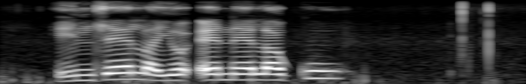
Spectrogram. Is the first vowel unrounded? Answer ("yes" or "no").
yes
